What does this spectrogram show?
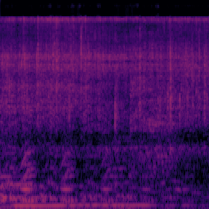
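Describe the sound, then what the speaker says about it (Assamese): Soft, continuous sizzling of spices and chickpeas frying in oil in a pan, a quiet, even hiss with faint stirring movements. "মছলাখিনি ভালদৰে ভাজি হোৱাত ইয়াত বুট দালিকেইটা দি দিছোঁ"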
